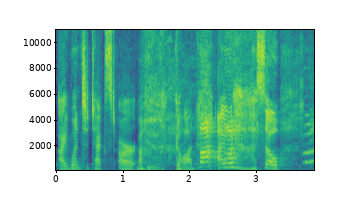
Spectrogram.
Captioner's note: laughs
